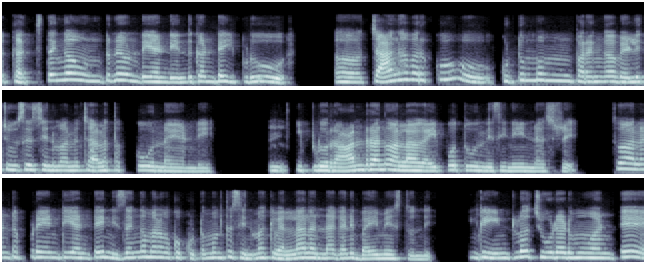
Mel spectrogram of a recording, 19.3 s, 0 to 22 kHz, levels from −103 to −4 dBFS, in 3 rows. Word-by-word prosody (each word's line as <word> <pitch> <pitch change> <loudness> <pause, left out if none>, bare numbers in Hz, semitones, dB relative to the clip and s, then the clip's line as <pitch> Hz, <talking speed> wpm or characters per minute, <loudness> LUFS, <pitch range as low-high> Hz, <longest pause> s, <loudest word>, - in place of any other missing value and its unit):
ఖచ్చితంగా! 250 +9 +1 0.2
ఉంటూనే, 260 +3 -1
ఉంటాయండి. 225 -3 +2
ఎందుకంటే, 230 +3 +1
ఇప్పుడు 220 +1 -1 0.8
ఆహ్, 215 -1 +2 0.2
చాలా 250 +7 +4
వరకు 305 +2 -2 0.6
కుటుంబం 280 +4 -1 0.3
పరంగా 230 0 +1
వెళ్లి, 215 0 +3
చూసే 220 0 +1
సినిమాలు 195 -2 0
చాలా 185 0 +2
తక్కువ 195 0 -2
ఉన్నాయండి. 160 -3 -2 0.7
హ్మ్. 180 -1 -3 0.2
ఇప్పుడు 195 +1 0
రాను, 180 +5 +2
రాను 230 0 +4
అలాగా 190 -2 +4
అయిపోతూ 205 +3 -2
ఉంది, 175 -2 0
సినీ 170 -1 -1
ఇండస్ట్రీ. 160 0 -4 0.4
సో, 270 - -2
అలాంటప్పుడు 240 0 -3
ఏంటి 235 0 -3
అంటే, 215 +3 -1
నిజంగా 230 +6 -1
మనం 245 -1 +1
ఒక 230 0 -3
కుటుంబంతో 225 +6 -2
సినిమాకి 215 +4 0
వెళ్లాలన్నా 205 +3 +2
గాని, 210 +1 0
భయమేస్తుంది. 185 -4 -1 0.4
ఇంకా 230 +2 0
ఇంట్లో 230 +5 +1
చూడడము 235 -2 +1
అంటే, 215 +5 0
215 Hz, 130 wpm, -20 LUFS, 190-235 Hz, 0.8 s, చాలా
